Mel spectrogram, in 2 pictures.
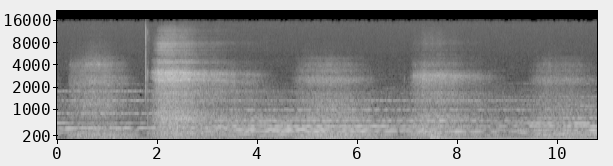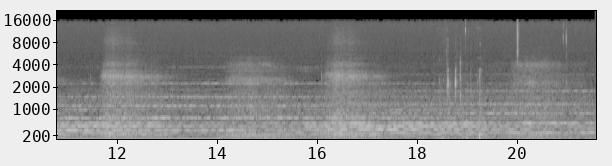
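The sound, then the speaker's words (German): Slow, deep breathing, in through the nose and out through the mouth, in soft, steady, evenly spaced cycles over a sustained tonal background. “Und gemeinsam atmen wir hier noch ein paar tiefe Atemzüge. Gern einfach durch die Nase ein und durch den Mund wieder aus.”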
